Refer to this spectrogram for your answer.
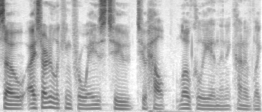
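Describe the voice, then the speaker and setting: A man with an American accent speaks with fairly even intonation on a very clean recording with a silent background. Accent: can switch a Texan accent on and off. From Texas. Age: 30s. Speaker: startup founder and CEO. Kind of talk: podcast interview. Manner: casual, many fillers.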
